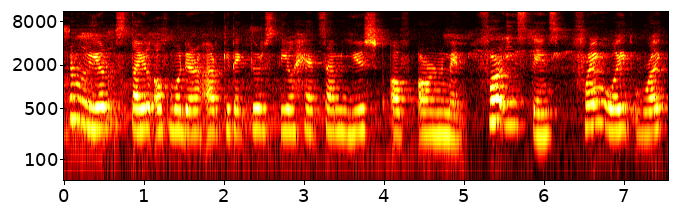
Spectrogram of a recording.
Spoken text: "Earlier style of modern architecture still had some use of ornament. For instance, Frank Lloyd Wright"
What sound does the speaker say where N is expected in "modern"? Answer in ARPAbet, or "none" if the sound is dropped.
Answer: N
